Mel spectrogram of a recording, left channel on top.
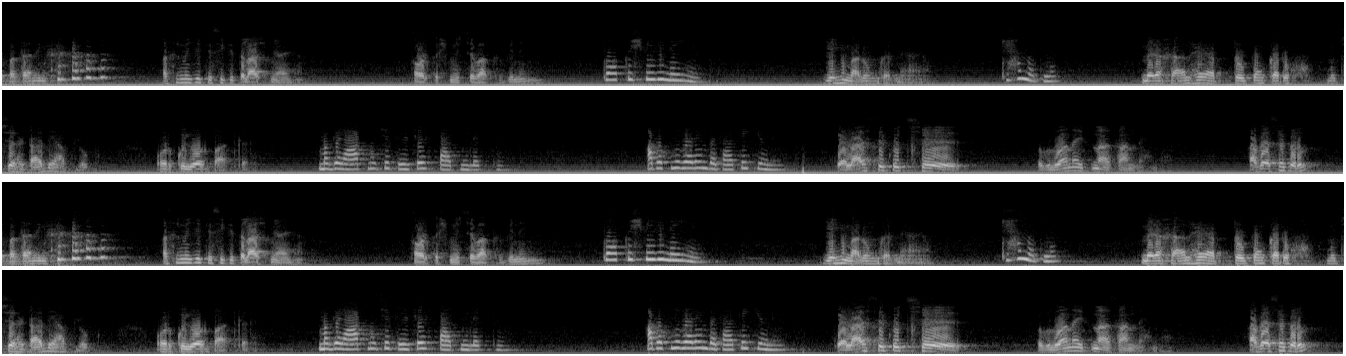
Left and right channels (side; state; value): both; normal; correlation 0.86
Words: पता नहीं था। असल में ये किसी की तलाश में आए हैं और कश्मीर से वाकिफ भी नहीं है। तो आप कश्मीरी नहीं हैं? यही मालूम करने आया हूँ। क्या मतलब? मेरा ख्याल है अब तोपों का रुख मुझसे हटा दें आप लोग और कोई और बात करें। मगर आप मुझे दिलचस्प आदमी लगते हैं, आप अपने बारे में बताते क्यों नहीं? कैलाश से कुछ उगलवाना इतना आसान नहीं है। आप ऐसा करो,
